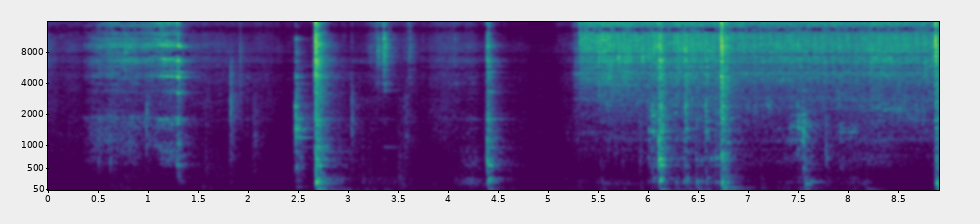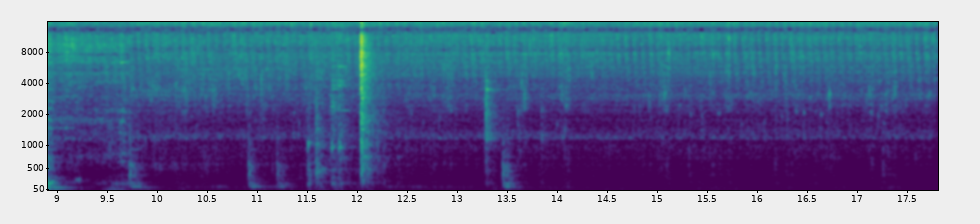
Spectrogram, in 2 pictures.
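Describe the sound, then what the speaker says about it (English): Water poured into a compost container of jalapeno scraps during sauce making, with splashing and running water in bursts, some clattering handling noises and stretches of quieter trickling. "Put enough water in it to cover everything."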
